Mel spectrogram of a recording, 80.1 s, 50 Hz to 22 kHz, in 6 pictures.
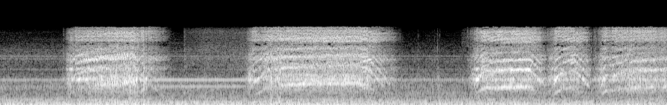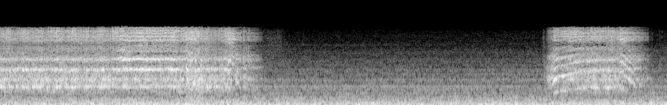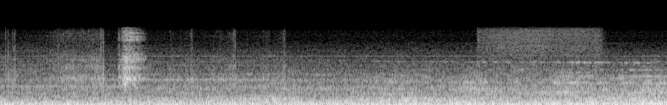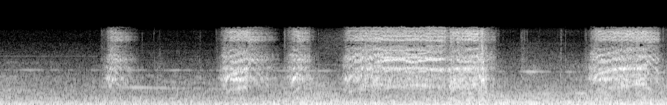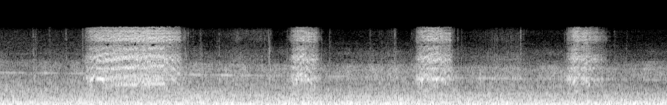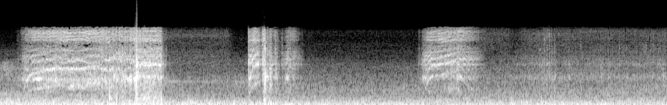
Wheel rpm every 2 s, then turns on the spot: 40, 90, 70, 150, 40, 120, 170, 200, 190, 30, 0, 0, 110, 10, 10, 10, 10, 0, 0, 0, 0, 10, 50, 90, 180, 20, 90, 60, 80, 30, 30, 20, 20, 60, 180, 40, 30, 40, 20, 20.
26-28 32-34 56-60 62-64 70-72 76-80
